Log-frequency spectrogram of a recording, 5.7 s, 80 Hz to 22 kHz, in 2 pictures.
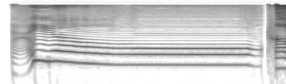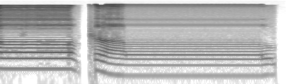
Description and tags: FreakenFurby Glitch 08
Samples from a FreakenFurby, a circuit-bent Furby toy by Dave Barnes. They were downsampled to 16-bit, broken into individual cues, edited and processed and filtered to remove offset correction issues and other unpleasant artifacts.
